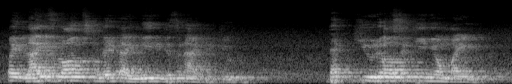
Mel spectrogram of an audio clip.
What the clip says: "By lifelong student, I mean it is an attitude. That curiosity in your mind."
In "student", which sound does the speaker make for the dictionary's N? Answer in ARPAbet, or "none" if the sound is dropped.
none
